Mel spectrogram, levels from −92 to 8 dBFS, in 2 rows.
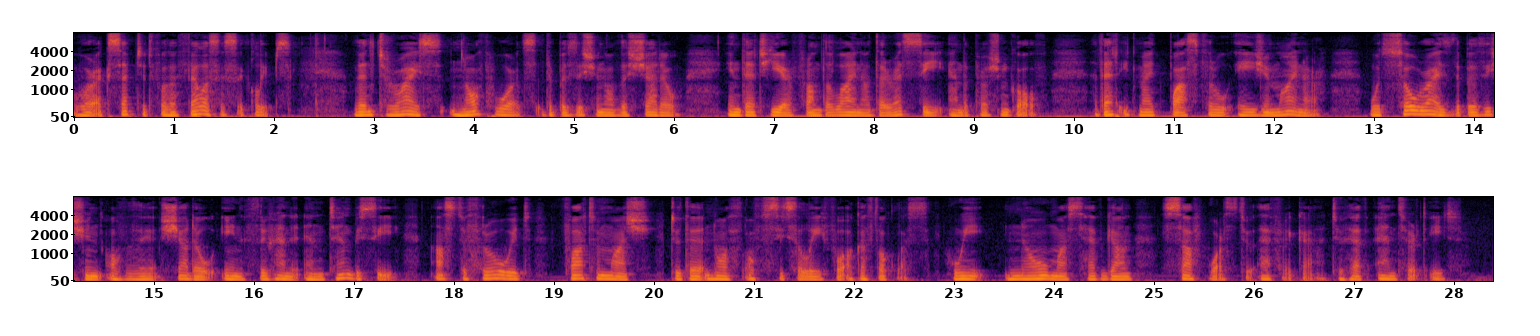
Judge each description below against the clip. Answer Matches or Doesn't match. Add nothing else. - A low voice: Matches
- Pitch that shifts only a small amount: Matches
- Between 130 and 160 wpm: Matches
